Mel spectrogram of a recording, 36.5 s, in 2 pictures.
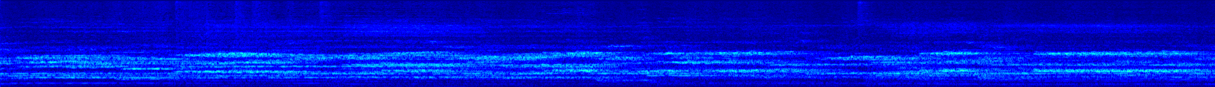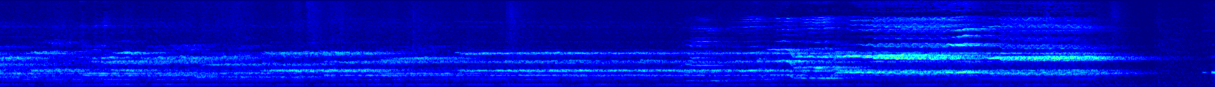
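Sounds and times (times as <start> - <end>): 
SATB choir singing: 0.0 - 35.6, 36.3 - 36.4.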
